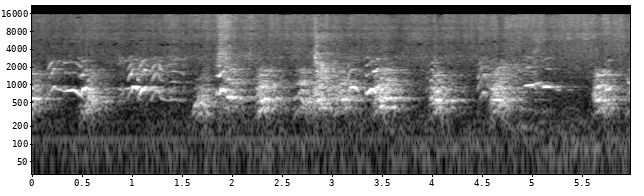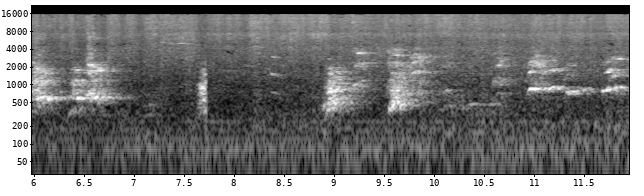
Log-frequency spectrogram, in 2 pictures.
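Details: Kennel-kept German Shepherd pups let out sharp, high yips and short whining barks in clusters, with short quiet gaps between the bursts, over a faint low hum.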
